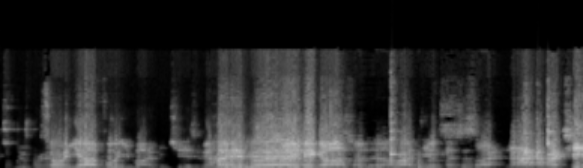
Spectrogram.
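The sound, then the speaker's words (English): Beer glasses clink together in a toast, bright knocks of glass on glass, mixed in with lively overlapping voices and laughter. “I'm going to cheers you on your new one.”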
